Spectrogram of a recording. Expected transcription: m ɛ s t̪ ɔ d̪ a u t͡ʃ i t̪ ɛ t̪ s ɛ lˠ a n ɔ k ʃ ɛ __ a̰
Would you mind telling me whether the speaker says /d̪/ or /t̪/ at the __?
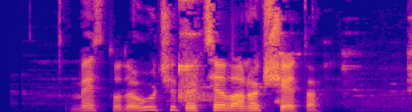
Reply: t̪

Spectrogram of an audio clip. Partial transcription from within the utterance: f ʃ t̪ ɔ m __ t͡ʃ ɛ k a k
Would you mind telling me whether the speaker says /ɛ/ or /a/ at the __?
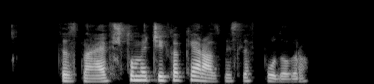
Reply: ɛ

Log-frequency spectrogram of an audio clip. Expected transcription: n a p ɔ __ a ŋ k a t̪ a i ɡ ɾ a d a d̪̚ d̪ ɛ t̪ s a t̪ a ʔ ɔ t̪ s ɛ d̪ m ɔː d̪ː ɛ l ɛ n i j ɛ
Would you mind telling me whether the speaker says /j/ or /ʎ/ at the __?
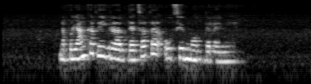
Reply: ʎ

